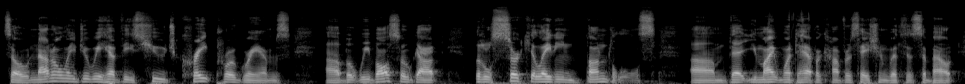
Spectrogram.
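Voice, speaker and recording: A man giving an unscripted product presentation as a presenter of library kits, speaking in a halting way with many fillers. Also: fairly low pitch, dry recording, clean studio sound. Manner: halting, filler-heavy delivery.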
